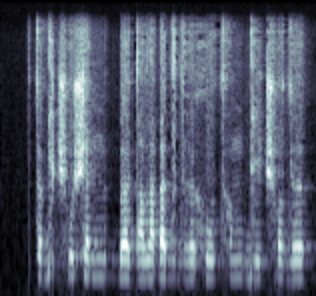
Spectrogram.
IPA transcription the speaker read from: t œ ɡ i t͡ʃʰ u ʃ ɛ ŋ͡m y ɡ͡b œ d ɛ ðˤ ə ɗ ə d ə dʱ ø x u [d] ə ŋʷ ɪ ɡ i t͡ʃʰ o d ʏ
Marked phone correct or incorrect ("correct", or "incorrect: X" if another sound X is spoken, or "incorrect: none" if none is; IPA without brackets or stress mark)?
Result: incorrect: tʰ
